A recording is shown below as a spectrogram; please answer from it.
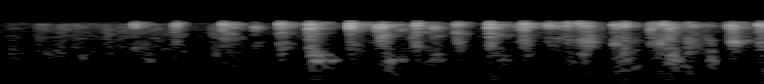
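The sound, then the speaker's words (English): Typing on a computer keyboard: many quick, uneven keystroke clicks in irregular bursts, fairly faint and with no voices. “I hear typing in the background.”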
